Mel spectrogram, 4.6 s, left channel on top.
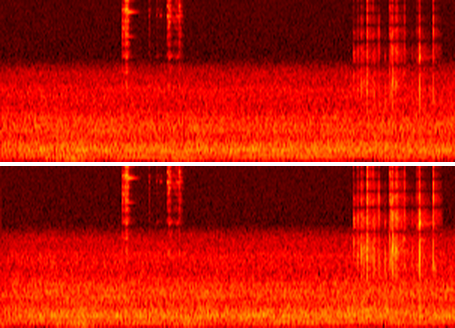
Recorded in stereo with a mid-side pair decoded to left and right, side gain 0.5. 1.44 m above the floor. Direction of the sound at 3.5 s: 45° right.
